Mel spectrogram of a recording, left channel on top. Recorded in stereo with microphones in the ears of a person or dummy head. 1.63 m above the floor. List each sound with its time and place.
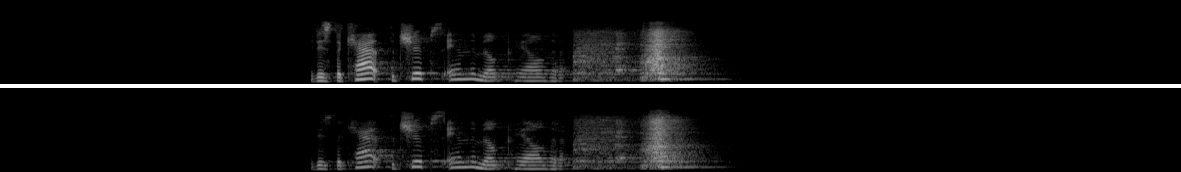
3.1 s a woman speaking: 80° left, 0.6 m; by 5.6 s 20° right (ahead or behind), 1.1 m
5.7 s sawing: 25° left (ahead or behind), 1.6 m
